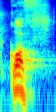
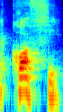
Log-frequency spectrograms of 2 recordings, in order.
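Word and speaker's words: Qof: e café em inglês, cofe. Então, se você lê o pé da letra, dá aquela ideia, né, que é coffe, né, café em inglês, mas não é.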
